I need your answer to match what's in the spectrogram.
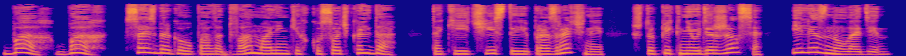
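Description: A woman narrating a children's story in a gentle, even storytelling manner. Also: a little high, moderate pace, no echo, clean studio sound.

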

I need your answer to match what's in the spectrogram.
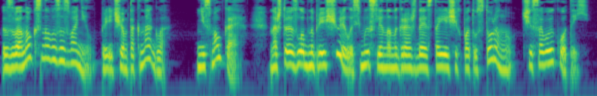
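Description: A woman narrating first-person fiction in an expressive, wry way, close to the mic. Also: medium pitch, moderate pace, dry recording.

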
